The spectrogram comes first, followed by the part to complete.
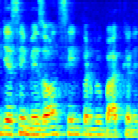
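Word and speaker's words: mise-en-scène: आपको जानकर आश्चर्य होगा कि इस टेक्निकल टर्म को मेजॉन सीन, जिसको एफटीआई के बच्चे कहते हैं, उसका एक्चुअल प्रोनाउंसिएशन है मेजॉन सीन।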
